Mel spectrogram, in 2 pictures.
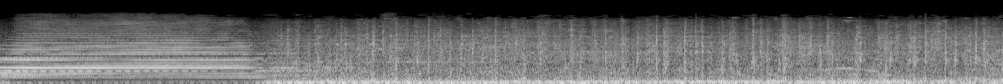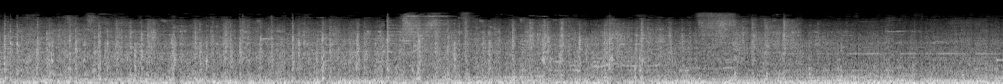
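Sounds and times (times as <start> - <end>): low train rumble: 0.0 - 20.0
train wheels clacking over rail joints: 1.4 - 20.0.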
